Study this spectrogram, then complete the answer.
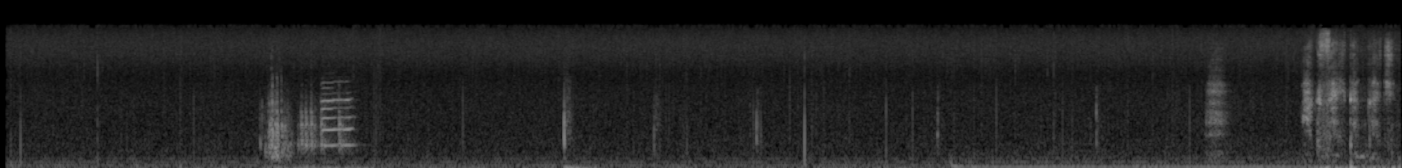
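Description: An elderly man speaks in a low voice, close by.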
